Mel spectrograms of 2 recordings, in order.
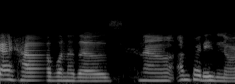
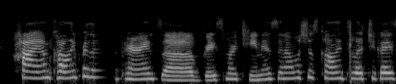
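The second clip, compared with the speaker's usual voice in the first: mock very nice, very sweet, pitched-up voice; 6 semitones higher than usual. Acting out phoning a child's parents, in a very nice, sweet phone voice. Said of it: "It's just very nice and very sweet".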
